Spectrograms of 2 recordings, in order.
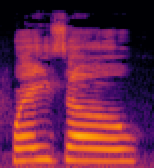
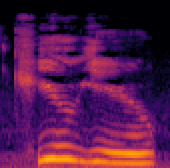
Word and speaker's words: queso: maryland new york and virginia potentially linked to quaso fresco cheese products i hope i'm pronouncing that right it's q-u-e-s-o quiso queso whatever fresco cheese products from the brand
